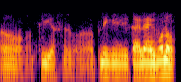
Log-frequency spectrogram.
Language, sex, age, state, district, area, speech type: Assamese, male, 18-30, Assam, Tinsukia, rural, conversation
